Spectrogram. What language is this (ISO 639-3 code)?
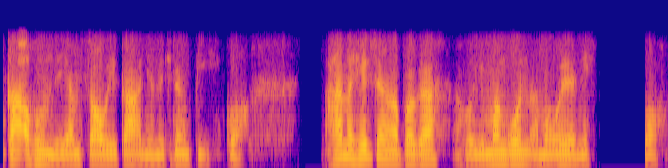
mni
